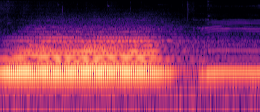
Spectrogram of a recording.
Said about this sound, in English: All right. The train. Yeah, sorry. The train goes by. Okay. You definitely heard. Look at the audio. Yeah. We'll have to cut this out. Wait till it passes.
